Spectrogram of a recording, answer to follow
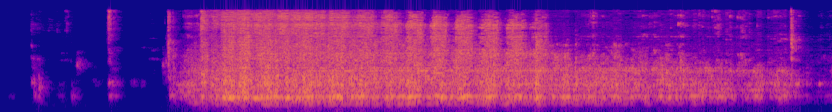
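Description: Electric pencil sharpener running and grinding a pencil for about three seconds, starting about a second in after a few light clicks.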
